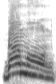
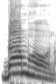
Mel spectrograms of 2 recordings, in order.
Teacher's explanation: প্রত্যেকটি ক্ষেত্রেই পরের যে ধ্বনিটি রয়েছে, পরের ধ্বনিটি আগে উচ্চারিত হবে এবং আগের ধ্বনিটি পরে উচ্চারিত হবে। যেমন দেখো আমরা বলছি ব্রাহ্মণ, কি বলছি, ব্রাহ্মণ।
